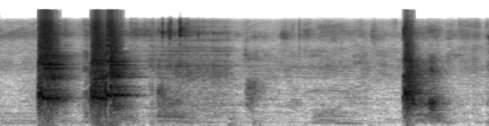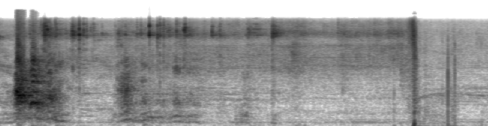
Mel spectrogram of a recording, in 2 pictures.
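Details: Dog barking with unusual, strained barks: two harsh bursts close together near the start, then further rough barks after a pause, with quieter grunting sounds and a few sharp clicks between them.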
